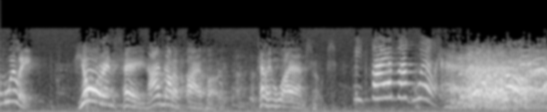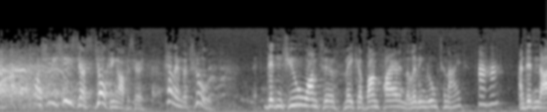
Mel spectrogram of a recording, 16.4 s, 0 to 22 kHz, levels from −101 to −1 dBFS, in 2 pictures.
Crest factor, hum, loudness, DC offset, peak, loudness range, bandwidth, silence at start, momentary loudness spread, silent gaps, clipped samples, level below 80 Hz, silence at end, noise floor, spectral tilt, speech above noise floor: 16 dB; none; -17 LUFS; 0.6%; -2 dBFS; 7 LU; 7.8 kHz; 0 s; 17 LU; none; under 0.1%; -56 dBFS; 0 s; -48 dBFS; -2.5 dB/octave; 31 dB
